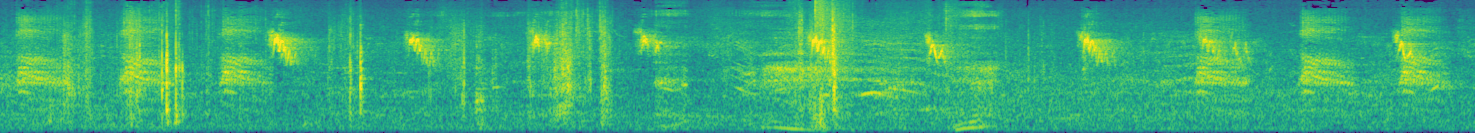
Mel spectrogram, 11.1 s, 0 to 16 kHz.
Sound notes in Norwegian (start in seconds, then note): 7.2 stønning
